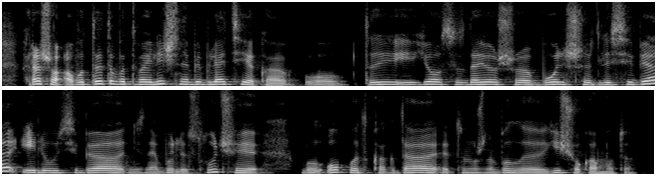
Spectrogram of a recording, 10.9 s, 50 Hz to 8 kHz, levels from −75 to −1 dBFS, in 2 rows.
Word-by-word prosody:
Хорошо, 240 -1 +5
а 180 - +4
вот 215 +5 -1
это 265 +1 +5
вот 240 -1 +2
твоя 225 -1 +3
личная 255 -1 +2
библиотека. 215 -9 +1
О, 175 -1 -4
ты 200 - -5
её 220 +1 +1
создаешь, 215 0 0
э, 195 -1 +2
больше 210 +2 0
для 190 +1 -2
себя 220 - +3
или 205 -8 0
у 195 0 -2
тебя, 195 -1 +2
не 170 -1 -11
знаю, 170 -1 -8
были 165 -2 -4
случаи, 190 -1 -2 0.3
был 180 0 -3
опыт, 215 -3 -1
когда 185 +3 0
это 185 +1 -8
нужно 180 -1 -7
было 180 -1 -2
еще 190 +1 -3
кому-то? 145 -2 -6
200 Hz, 170 wpm, -21 LUFS, 180-220 Hz, 0.3 s, Хорошо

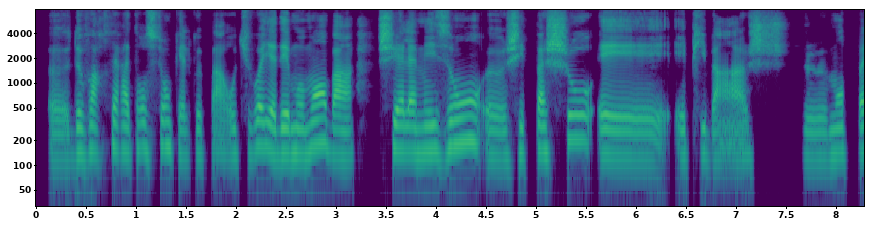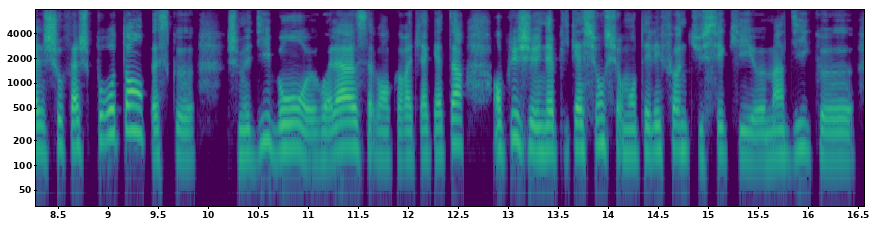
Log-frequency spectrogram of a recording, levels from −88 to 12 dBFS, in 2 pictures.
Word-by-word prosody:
heu, 120 - -6
devoir 150 +1 -3
faire 165 -2 -4
attention 165 +3 +1
quelque 135 -2 -8
part 135 - -5
où, - - -6
tu 145 +1 -7
vois, 175 +2 +1
il - - -2
y - - +3
des 145 +1 +4
moments 155 +7 +2
ben, 135 -3 +2 0.2
je - - +8
suis 165 - +5
à - - +2
la 150 -1 +2
maison, 170 +6 0
heu, 130 -1 -4
j'ai 145 +2 +5
pas 155 -2 +2
chaud 205 +6 +4
et 130 -3 0
et 135 - -7
puis 145 +1 -5
ben, 125 - -3
je - - -1 0.4
monte 145 +1 -4
pas 150 - +1
le 155 - -3
chauffage 170 +2 +3
pour 205 - -5
autant 255 +1 +4
parce 135 0 +1
que 125 -2 -7 0.3
je - - -1
me 135 - -4
dis 190 +10 -6
bon, 160 +1 0
heu: 120 - -2
«Voilà, 155 +8 +4
ça 155 - +2
va - - -7
encore 130 +1 -5
être 130 - -8
la 140 - -1
cata». 145 +7 +1 0.3
En 160 - +1
plus, 220 +8 -2
j'ai 170 -5 +6
une 150 0 -1
application 160 +4 +2
sur 185 - +2
mon 140 0 -4
téléphone, 155 +2 -4
tu 145 -2 -5
sais, 150 +2 +4
qui, 135 -3 -6
heu, 120 0 -5
m'indique, 140 +5 -6
heu 125 -1 -4
150 Hz, 225 wpm, -23 LUFS, 135-165 Hz, 0.4 s, je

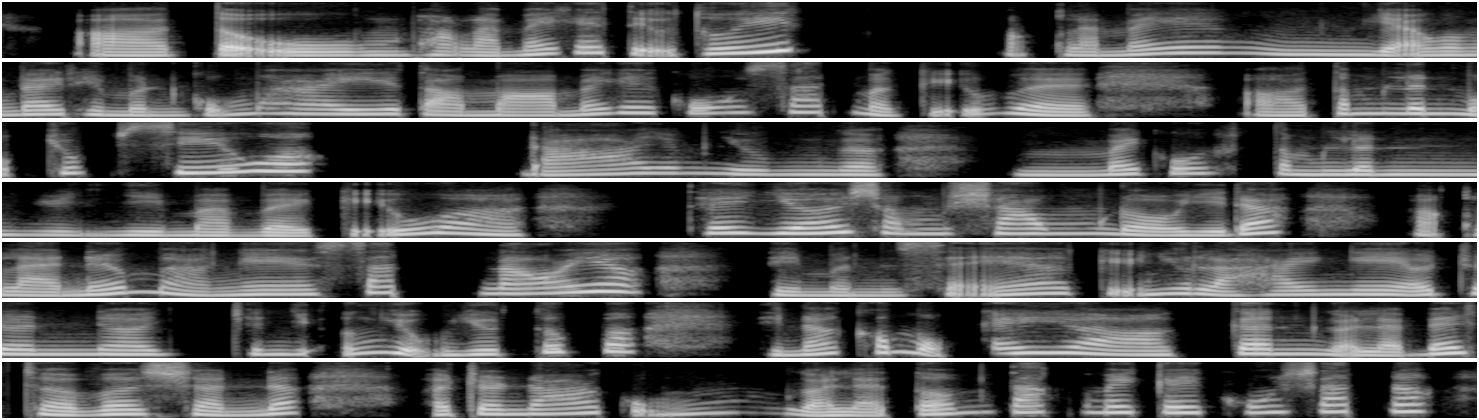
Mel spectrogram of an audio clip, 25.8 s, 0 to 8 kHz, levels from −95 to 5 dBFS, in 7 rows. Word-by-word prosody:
ờ, 170 -1 +1
tự - - +7 0.4
hoặc 190 -2 -3
là 165 - 0
mấy 220 +8 0
cái 300 +1 0
tiểu 305 - -1
thuyết, 305 +11 +5 0.5
hoặc - - -10
là 175 - -1
mấy, 240 +11 0
ưm, 225 -8 -2
dạo 180 -1 +2
gần 185 0 0
đây 220 +1 +2
thì 215 -2 -3
mình 175 -2 -2
cũng 225 +7 -4
hay 240 -2 0
tò 185 - 0
mò 175 -1 0
mấy 225 +8 -1
cái 295 0 -1
cuốn 295 +2 -4
sách 330 0 -4
mà, 205 - 0
kiểu, 180 - -4
về, 205 -11 +3 0.4
ờ, 170 0 -3
tâm 255 +1 -2
linh 260 -1 +3
một - - 0
chút 285 +1 -4
xíu 320 +6 +2
á 385 - +6 0.5
đó, 215 +4 -2
giống 280 0 -3
như, 235 -5 -2
ng 205 -2 -4
mấy 225 +2 +3
cuốn 265 +1 -3
tâm 225 -3 -1
linh 210 -1 +1
gì 185 -1 -4
gì 185 0 +1
mà 170 -1 0
về, 155 -1 +1
kiểu, 210 - -1
ờ, 250 -8 +2 0.5
thế 285 - +5
giới 275 +2 +5
song 265 -6 -2
song 260 0 -1
đồ 195 -6 +3
gì 180 0 +1
đó. 270 - +5 0.3
Hoặc - - -6
là 175 -2 +2
nếu 215 +10 +2
mà 275 - -1
nghe 225 +4 +1
sách 315 +7 -3 0.2
nói 265 +6 +2
á, 370 -2 +4 0.3
thì 190 - 0
mình 165 -1 -3
sẽ, 230 +9 0
kiểu - - -3
như 250 +3 +1
là, 225 -6 +2
hay 200 +3 -2
nghe 220 -1 +2
ở 200 - +3
trên, 225 -2 +2
ơ, 220 -1 +4 0.2
trên 220 -1 0
d - - -2
ứng 280 +5 -1
dụng 260 - +4
YouTube 315 +10 +1
á 365 - +3 0.3
thì 195 - -1
nó 225 +6 +2
có 315 - +2
một - - +2
cái, 290 +3 +3
ờ, 220 -8 +3
kênh, 250 -1 +4
gọi 220 -5 +2
là, 175 - +4
Better 220 - +3
Version 215 -4 +2
á, 260 +3 +3 0.3
ở 205 - +1
trên 235 +1 +2
đó 255 +4 +1
cũng, 245 +2 -5
gọi 175 -6 +3
là, 170 - +1
tóm 240 +6 +2
tắt 330 -1 0
mấy 315 0 +2
cái 305 -1 +3
cuốn 315 +1 -4
sách 355 0 -1
á, 365 - +3
230 Hz, 245 wpm, -20 LUFS, 195-275 Hz, 0.5 s, tự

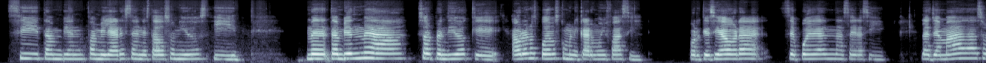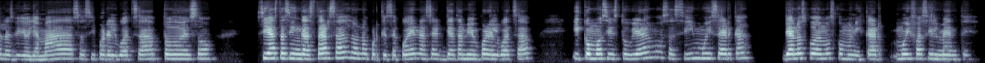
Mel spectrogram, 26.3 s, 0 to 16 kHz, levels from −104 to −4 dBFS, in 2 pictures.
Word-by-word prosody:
Sí, 280 -2 -3
también 255 -1 -2
familiares 255 0 +2
en 260 -2 -1
Estados 245 +1 -1
Unidos, 260 0 -3
y 230 -3 -5 0.8
me 265 0 +8
también 280 +2 +6
me 310 0 +9
ha 280 0 +5
sorprendido 270 -1 +1
que 230 -4 -4
ahora 260 +3 +5
nos 290 0 -3
podemos 270 0 +1
comunicar 245 -3 0
muy 245 0 -5
fácil, 240 -4 -6 0.6
porque 240 0 0
sí, 255 +1 +3
ahora 270 +1 +5 0.3
se 265 -3 -1
pueden 260 +1 0
hacer 250 -1 -6
así 235 -3 -14 0.4
las 255 -2 -1
llamadas 285 +5 +1
o 275 - -4
las 250 -2 -8
videollamadas, 240 +4 -5
así 250 0 -13
por 250 -1 -6
el 240 -1 -4
WhatsApp, 250 +2 -7
todo 260 0 -3
eso. 265 +1 -6 0.5
Sí, 295 -1 +2
hasta 290 0 +4
sin 280 -2 -1
gastar 265 +3 +2
saldo, 305 0 -3
¿no? 280 -1 -7
Porque 260 -2 -9
se 240 -1 -11
pueden 265 +3 -3
hacer 260 -1 -6
ya 255 +1 -4
también 260 -1 -4
por 270 -1 -1
el 250 -1 -3
WhatsApp. 265 +3 -7 0.5
Y 275 -2 -6
como 270 0 +3
si 275 0 -5
estuviéramos 275 +5 -5
así, 270 +2 -11
muy 290 -1 -5
cerca, 290 +2 -3 0.4
ya 270 0 +6
nos 285 +1 -2
podemos 280 0 -3
comunicar 250 -1 -5
muy 270 +1 -3
fácilmente. 250 -3 -6
260 Hz, 150 wpm, -23 LUFS, 250-275 Hz, 0.8 s, me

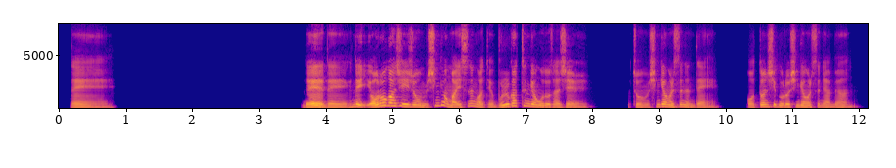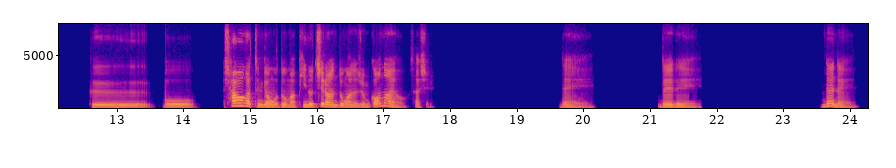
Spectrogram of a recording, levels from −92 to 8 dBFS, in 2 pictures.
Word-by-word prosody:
네. 95 -4 -3 2.8
네 145 +1 +8
네. 110 -4 -1
근데 195 - +3
여러 185 - +7
가지 255 -7 +5
좀 165 -6 -1
신경 265 - -1
많이 120 +2 +3
쓰는 230 - -5
것 200 - 0
같아요. 100 - -4
물 150 - +3
같은 250 0 -2
경우도 160 -9 +2
사실 115 -6 -4 0.6
좀 130 -4 -4
신경을 185 - +1
쓰는데 115 - -5 0.4
어떤 110 +13 -1
식으로 160 -6 0
신경을 150 +1 -1
쓰냐면 110 -7 -6 0.6
그 115 -3 -2 0.2
뭐 105 -3 -2 0.4
샤워 255 +2 +4
같은 220 -4 0
경우도 140 -4 0
막 105 -3 -3
비누칠하는 195 - +1
동안은 130 -5 -1
좀 110 -1 -5
꺼 220 - +1
놔요, 155 - -3
사실. - - -11 1.9
네. 95 0 -8 0.9
네네. 105 -8 -3 1.8
네네. 105 - -3
130 Hz, 185 characters per minute, -21 LUFS, -, 2.8 s, 네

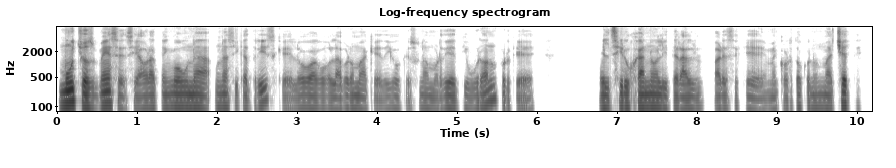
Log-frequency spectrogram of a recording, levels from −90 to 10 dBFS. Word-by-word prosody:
muchos 110 -5 +10
meses. 110 -6 +3
Y - - -5
ahora 95 +2 -1
tengo 100 +2 0
una, 100 -2 +2
una 105 0 -2
cicatriz 115 - -5
que - - -11
luego 95 +2 -2
hago 90 0 -5
la 85 -1 -3
broma, 95 -1 -5
que 75 - -11
digo 90 0 -10
que - - -18
es - - -16
una 95 -1 -8
mordida 90 +2 -3
de 90 - -4
tiburón, 95 - -4
porque, - - -9 0.8
el 95 -1 0
cirujano 100 0 +3
literal 90 -1 -2
parece 90 +1 -7
que 80 -4 -9
me 85 +1 -11
cortó 85 +3 -10
con 95 0 -8
un 95 +1 -7
machete. 95 0 +1
95 Hz, 190 wpm, -27 LUFS, 90-100 Hz, 0.8 s, muchos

